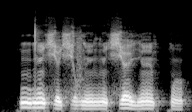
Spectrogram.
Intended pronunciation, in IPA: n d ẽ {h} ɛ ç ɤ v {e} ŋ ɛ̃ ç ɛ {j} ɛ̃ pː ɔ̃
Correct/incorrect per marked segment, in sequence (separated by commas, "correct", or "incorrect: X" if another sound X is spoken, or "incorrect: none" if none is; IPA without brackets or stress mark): incorrect: ç, incorrect: ẽ, correct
